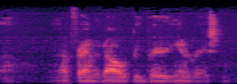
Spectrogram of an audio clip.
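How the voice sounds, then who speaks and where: The sawmill channel host, a man with a low, husky voice, gives casual voice-over commentary on his footage, explaining things in a laid-back, rambling way full of "um" and "uh." His delivery is fairly quick, level and darkish in tone. He records at a desk indoors via a webcam, away from the sawmill.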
